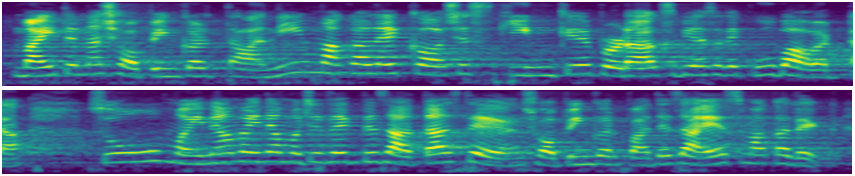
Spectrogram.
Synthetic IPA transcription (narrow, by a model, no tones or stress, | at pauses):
mait̪enːaɕɔpiŋɡkəɾt̪aːɽ̃imakalaekəɕẽskinkepɾɔɽakʈsbʱiːəsat̪ekʰuːbaʋəɽt̪a | soməɦinjaməɦinjam̤əd͡ʑet̪əek̚t̪ed͡zat̪at͡st̪eɕɔpiŋɡkəɾpat̪ed͡zajet͡sm̤akalek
